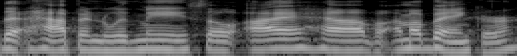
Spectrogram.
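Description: A woman with an American accent uses a normal speaking voice at a medium pitch and moderate pace. The recording is very clean, with a silent background. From US Midwest, Northeast Minneapolis. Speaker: church elder and bank manager. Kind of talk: sermon. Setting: church.

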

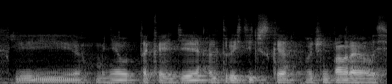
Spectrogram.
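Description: A man's fairly low voice carries audible room echo, with noticeable background noise behind it. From Russia, Saint Petersburg. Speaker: ophthalmologist. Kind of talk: interview.

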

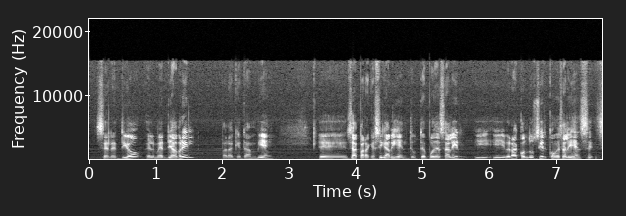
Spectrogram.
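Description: A man with a high pitch speaks at a moderate pace. His intonation is lively. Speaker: radio host. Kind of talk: radio talk show with callers.

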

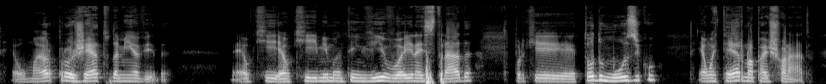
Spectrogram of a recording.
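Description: Using a normal speaking voice, a man talks at a moderate pace and fairly high pitch with fairly even intonation. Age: 30s. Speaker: rock musician. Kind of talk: interview answers. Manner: many fillers and repetitions.

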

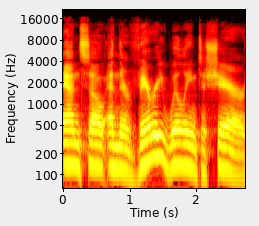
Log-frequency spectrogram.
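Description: A man with an American accent speaks at a moderate pace in a medium pitch, with ordinary pitch variation, in an unremarkable speaking voice. The recording is very clean with a silent background. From Washington State, Tri-Cities area. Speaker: real estate team leader. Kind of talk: interview.

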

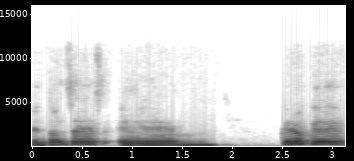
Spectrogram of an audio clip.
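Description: A woman speaks in a high pitch with ordinary pitch variation. Her tone is dark and mellow. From Argentina, Neuquén. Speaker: postpartum doula and therapeutic companion. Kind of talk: interview.

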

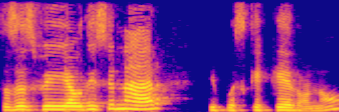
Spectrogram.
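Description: A woman is speaking. Her pace is fairly quick. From Monterrey, northern Mexico. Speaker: choreographer, dancer and actress. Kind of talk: casual interview. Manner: talkative, fast-flowing.

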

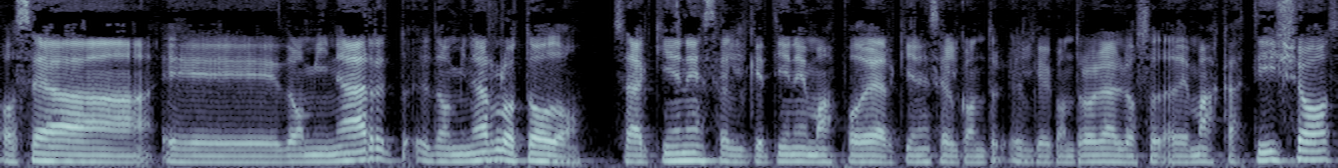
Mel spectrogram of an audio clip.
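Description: Speaking at a fairly slow pace with hardly any pauses, a man holds a medium pitch and fairly even intonation. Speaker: film enthusiast, cook. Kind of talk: interview. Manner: halting, many fillers.

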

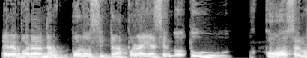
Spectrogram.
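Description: A man with a Venezuelan accent speaks at a fairly quick pace. His pitch is fairly high, with ordinary pitch variation. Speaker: sound engineer and musician. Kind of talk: casual chat.

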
